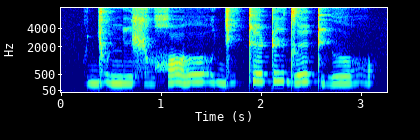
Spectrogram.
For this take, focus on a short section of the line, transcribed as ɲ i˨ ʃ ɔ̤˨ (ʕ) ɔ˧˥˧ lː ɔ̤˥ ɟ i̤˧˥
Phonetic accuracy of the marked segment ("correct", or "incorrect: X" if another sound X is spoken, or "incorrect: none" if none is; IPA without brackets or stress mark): incorrect: χ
